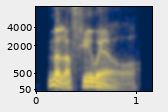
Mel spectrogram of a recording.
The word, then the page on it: millefeuille: British English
